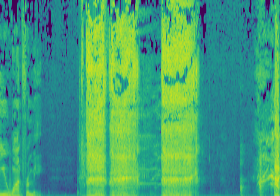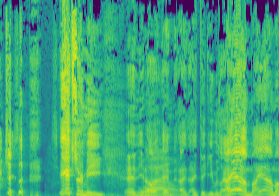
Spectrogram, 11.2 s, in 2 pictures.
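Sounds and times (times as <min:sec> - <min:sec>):
speech: 0:00.0 - 0:00.9, 0:01.5 - 0:02.1, 0:05.9 - 0:11.1
person imitating a screaming squirrel: 0:01.6 - 0:04.0.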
